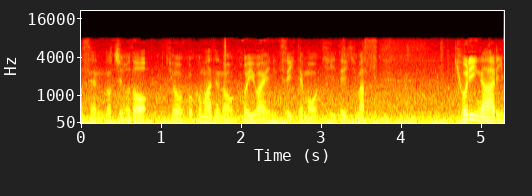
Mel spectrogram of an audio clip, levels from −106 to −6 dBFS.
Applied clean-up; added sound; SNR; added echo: none; none; none; none.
